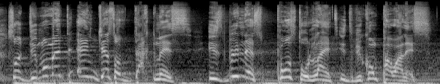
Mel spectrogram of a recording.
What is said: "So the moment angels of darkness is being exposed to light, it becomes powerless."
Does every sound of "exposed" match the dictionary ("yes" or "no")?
no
